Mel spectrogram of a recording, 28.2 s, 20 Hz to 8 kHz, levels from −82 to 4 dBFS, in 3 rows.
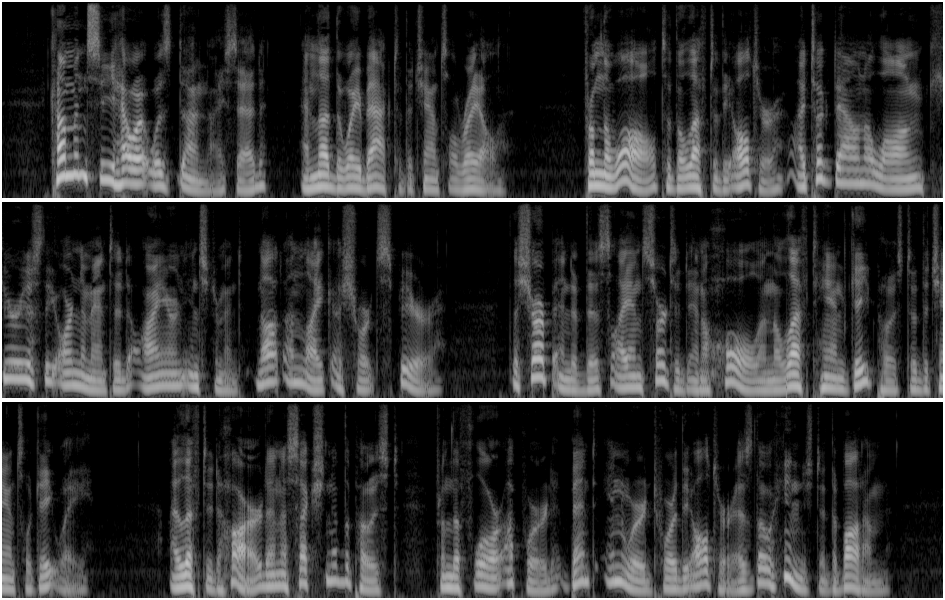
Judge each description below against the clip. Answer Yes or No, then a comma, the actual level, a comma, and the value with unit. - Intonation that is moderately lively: No, wide, 6.7 semitones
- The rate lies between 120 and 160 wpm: No, average, 180 wpm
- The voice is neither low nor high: No, low, 120 Hz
